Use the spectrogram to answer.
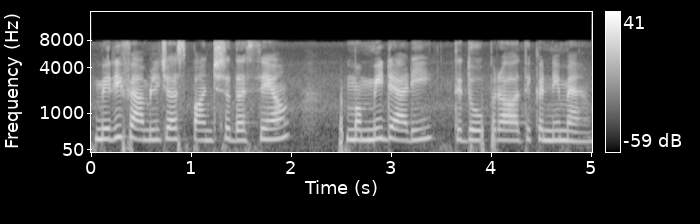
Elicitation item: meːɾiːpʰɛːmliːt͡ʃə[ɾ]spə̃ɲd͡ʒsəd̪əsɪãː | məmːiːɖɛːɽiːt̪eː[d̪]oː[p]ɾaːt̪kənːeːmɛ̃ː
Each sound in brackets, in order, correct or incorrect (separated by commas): incorrect, correct, correct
